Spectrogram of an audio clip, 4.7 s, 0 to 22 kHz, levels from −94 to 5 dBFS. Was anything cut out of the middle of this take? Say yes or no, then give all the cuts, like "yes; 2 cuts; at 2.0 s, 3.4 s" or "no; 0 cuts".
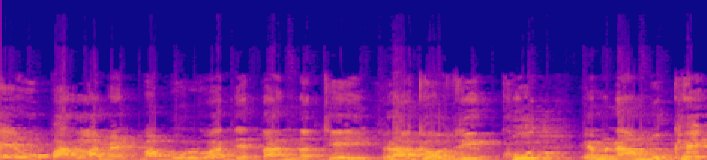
yes; 1 cut; at 2.5 s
